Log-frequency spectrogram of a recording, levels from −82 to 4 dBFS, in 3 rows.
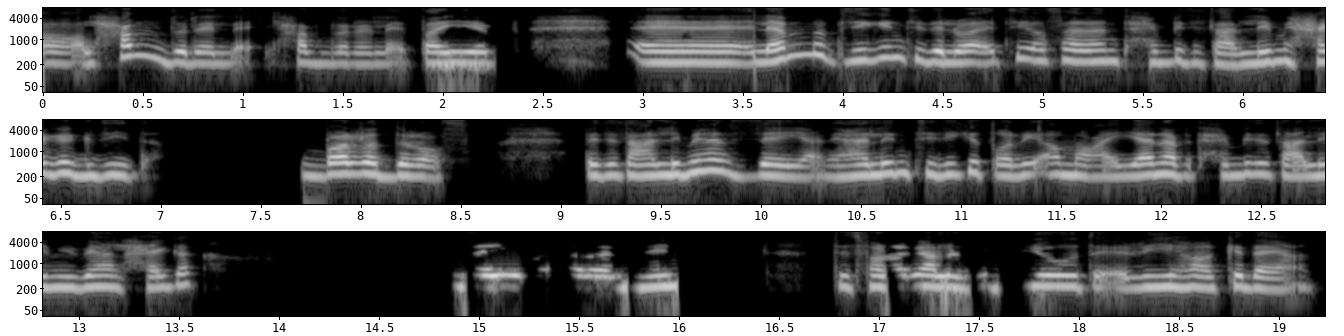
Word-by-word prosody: آه، 225 -1 -1
الحمد 320 +2 0
لله، 220 -2 -2
الحمد 220 -2 -6
لله. 215 0 -8
طيب 225 0 +2 0.7
آآ، 235 -1 +4
لمّا 300 +12 +4
بتيجي 270 +2 -3
أنتِ 310 -3 -4
دلوقتي 235 +3 +1
مثلًا 255 -1 0
تحبّي 240 +1 -7
تتعلّمي 220 +5 -1
حاجة 245 +2 +1
جديدة 215 -1 -4 0.7
برّه 245 +3 +6
الدراسة، 210 -2 -1 0.6
بتتعلميها 225 +5 +2
إزاي، 215 -4 0
يعني 200 +1 -7
هل 220 +2 +2
أنتِ 250 -1 -2
ليكِ 235 +3 -2
طريقة 230 0 -2
معينة 225 +2 +1
بتحبّي 225 +2 -5
تتعلمي 220 -1 -1
بيها 230 +1 0
الحاجة؟ 225 +4 -4 1.3
زَي - - -5 0.3
مثلًا 230 - -3
إن 220 - 0
أنتِ 240 - +3 0.7
تتفرّجي 235 +1 -1
على 230 -3 +5 0.2
فيديو، 240 -1 +3
تقريها، 225 0 -1
كده 220 0 0
يعني. 195 -1 -4
230 Hz, 125 wpm, -22 LUFS, 220-245 Hz, 1.3 s, برّه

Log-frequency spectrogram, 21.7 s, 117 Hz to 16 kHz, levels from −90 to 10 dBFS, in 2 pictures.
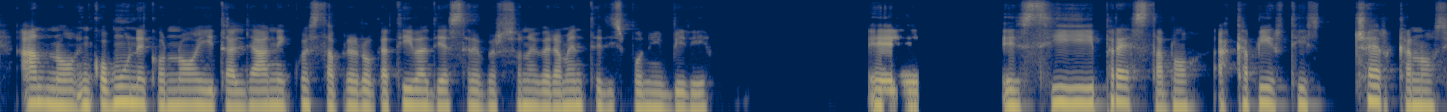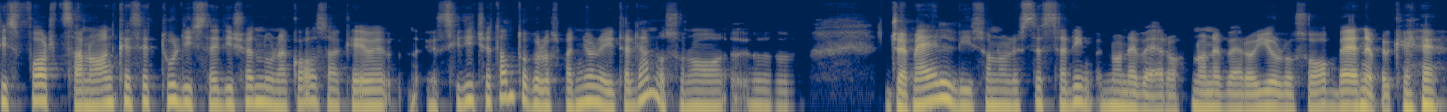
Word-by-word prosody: hanno 165 -3 +2
in 160 - +1
comune, 170 +1 +2
con 155 0 -5
noi 155 0 0
italiani, 155 +1 -1
questa 155 -2 -4
prerogativa 155 +1 -1
di 155 +1 -4
essere 150 0 -3
persone 150 +1 -4
veramente 150 +1 -2
disponibili. 140 -1 -4 1.2
E 155 -1 +4 0.8
e 155 0 +2
si 170 +2 0
prestano 155 -5 -2
a - - -3
capirti 170 0 -3
s 165 +1 -17 0.2
cercano, 160 -5 0
si 170 +5 -2
sforzano, 180 -4 +1
anche 175 +2 +2
se 180 0 -2
tu 195 +2 +1
gli 175 -2 +2
stai 165 0 -1
dicendo 175 +2 +1
una 155 -1 +1
cosa 170 0 -2
che 155 0 +2 0.3
ehm, 160 - -7
si 170 - -6
dice 195 0 +1
tanto 220 0 +1
che 170 - 0
lo 155 - +3
spagnolo 160 +4 +1
e 160 - +3
l'italiano 165 - +1
sono, 150 -1 -2
uhm, 150 -2 -7 0.7
gemelli, 165 +3 +5
sono 155 +1 -1
le 150 - -1
stessa 160 +1 -2
lin 175 +1 0
non 150 -1 0
è 140 - +2
vero 125 -1 -2
non 140 -2 +1
è - - +2
vero, 135 -1 0
io 145 +1 +3
lo 135 -1 0
so 140 +4 -1
bene 150 -1 +6
perché 150 +4 +2
155 Hz, 165 wpm, -23 LUFS, 150-170 Hz, 1.2 s, bene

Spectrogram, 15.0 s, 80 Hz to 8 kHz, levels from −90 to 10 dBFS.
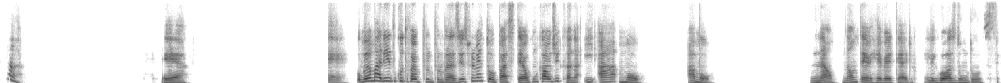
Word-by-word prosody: Ah. - - -1 2.1
É. 155 -4 +2 2.1
É. 150 -1 -6
O - - +1
meu 265 +5 +7
marido 300 -2 +3
quando 295 -5 -2
foi 245 -3 +4
para - - -13
o - - -28
para 220 - -8
o - - -6
para 205 +1 -6
o - - -4
Brasil 200 +3 +2
experimentou 280 -3 -1
pastel 190 -2 +3
com 235 +1 -10
caldo 245 -1 +4
de 275 +3 -3
cana 160 - -2
e 205 0 -7
amou, 200 - 0 0.7
amou. 185 -9 -2 1.5
Não, 175 -7 0
não 190 +4 -2
teve 195 -3 +3
revertério. 175 -8 -1
Ele 160 +3 -6
gosta 175 +1 +5
de 165 - -6
um 160 -1 -5
doce. 140 -2 -9
195 Hz, 130 wpm, -26 LUFS, 170-235 Hz, 2.1 s, meu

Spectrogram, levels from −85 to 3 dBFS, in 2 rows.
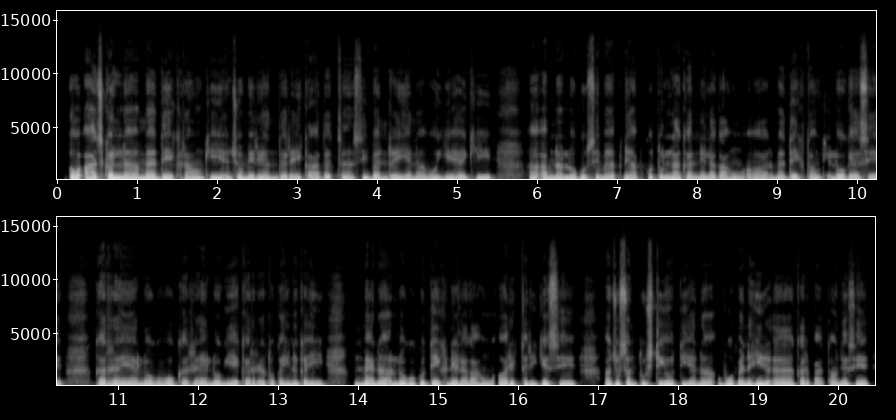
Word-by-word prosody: तो 190 - +7
आजकल 170 0 +5
ना, 155 0 +5
मैं 155 0 +4
देख 145 +1 +2
रहा 150 -2 +1
हूँ 145 0 +2
कि 155 0 +2 0.2
जो 150 - +4
मेरे 140 +1 +2
अंदर 140 0 -1
एक 140 0 -3
आदत-सी 140 +1 -2
बन 140 -1 +1
रही 135 -1 +1
है 130 - 0
ना, 150 +4 -3
वो 165 -1 -1
ये 155 +1 -1
है 155 0 +1
कि 165 +2 -3 0.5
अ, - - +1
अब 155 +1 +1
ना 190 +1 +1
लोगों 165 -2 +1
से 165 +1 -4
मैं 170 0 -1
अपने 160 0 -3
आप 155 -1 -4
को 170 - -1
तुलना 145 0 +2
करने 130 -1 0
लगा 130 0 -1
हूँ 140 +2 -3 0.2
और 135 0 -3
मैं 145 -1 -1
देखता 135 +1 -1
हूँ 140 - 0
कि 140 - -12
लोग 140 0 +1
ऐसे 135 +1 -1 0.5
कर 140 -1 +3
रहे 135 +1 +2
हैं, 135 0 0
लोग 135 0 0
वो 135 +1 +1
कर 135 -2 -1
रहे 130 0 -2
हैं, 135 - +1
लोग 135 -1 0
ये 135 +1 +1
कर 135 - 0
रहे 135 - -2
हैं, 165 - -1
तो 180 - -1
कहीं 165 -2 -1
न 175 0 0
कहीं 170 +1 0 0.5
मैं 155 0 +3
ना, 170 -1 +1
लोगों 145 +1 +1
को 165 +1 0
देखने 145 +1 +1
लगा 130 -2 0
हूँ 170 +5 -2
और 155 +1 +1
एक 160 0 -2
तरीके 155 0 0
से 170 +1 -2 0.4
अ, 140 - +4
जो 155 +3 +1
संतुष्टि 140 +2 -1
होती 145 -3 +1
है 145 0 -1
ना, 165 +3 -1
वो 160 +3 -1
मैं 185 - +3
नहीं 145 0 +4
अ, 130 -1 +1
कर 130 -1 0
पाता 120 +1 -5
हूँ। 130 +1 0
जैसे 135 +2 0
145 Hz, 245 wpm, -25 LUFS, 135-160 Hz, 0.5 s, तो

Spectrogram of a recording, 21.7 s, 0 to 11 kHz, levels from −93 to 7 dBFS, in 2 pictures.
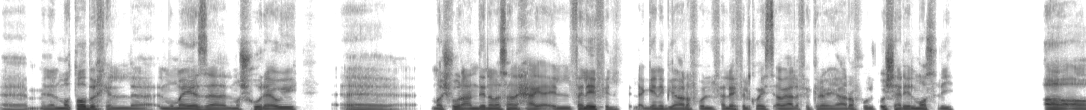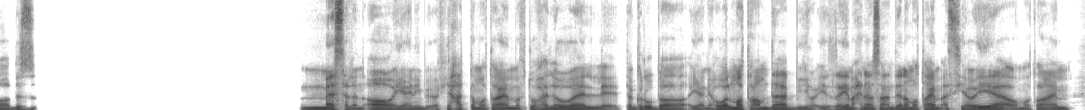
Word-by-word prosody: آآ، 95 -1 -10
من 105 - -5
المطابخ 125 +6 +4
ال 95 -1 -3
المميزة 105 +3 0
المشهورة 100 +4 0
أوي 110 +1 +2 0.4
آآ، 90 -1 -8 0.2
مشهور 110 +3 +1
عندنا 105 +1 +2
مثلًا 110 0 +2
حاج 100 0 +2
الفلافل، 100 +1 +2
الأجانب 105 +2 -2
بيعرَفوا 100 +1 -1
الفلافل 100 +1 -2
كويس 100 0 -2
أوي 100 -1 +1
على 90 -1 -1
فكرة، 100 -1 -5
يعرَفوا 95 +2 -3
الكشري 105 +2 +1
المصري. 100 -1 -1 0.9
آه، 115 -2 +5 0.2
آه، - - -4
بالض 105 +2 -4 2.7
مثلًا 120 -4 +2
آه، 115 -3 +3
يعني 100 0 -3
بيبقى 100 0 -7
في 105 - -6
حتى 125 +1 -3
مطاعم 120 +2 +1
مفتوحة 115 +3 -4
اللي 110 -1 0
هو 115 +2 +4
للتجربة 105 -1 -1
يعني 95 -1 -4
هو 115 +2 +3
المطعم 115 -4 +2
ده 115 +3 +3
بي 105 -2 -5
زي 115 +6 0
ما 130 - +1
إحنا 120 -1 -1
مثلًا 120 +1 0
عندنا 120 +4 +1
مطاعم 125 +4 0
آسيوية 125 +5 +2
أو 105 +1 -2
مطاعم 115 +4 -3
105 Hz, 140 wpm, -24 LUFS, 100-115 Hz, 2.7 s, آه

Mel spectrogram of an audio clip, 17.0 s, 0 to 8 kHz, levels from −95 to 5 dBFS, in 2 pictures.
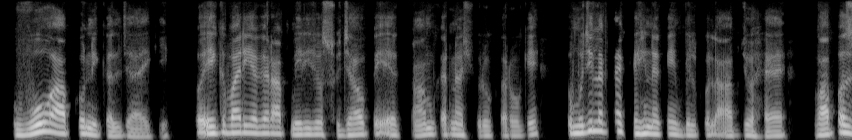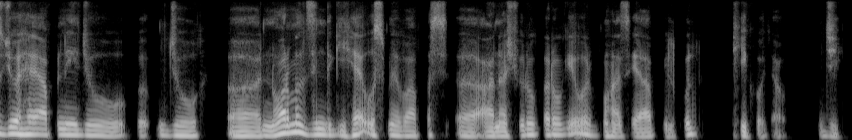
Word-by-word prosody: वो 145 +12 +7
आपको 145 -2 +3
निकल 110 -8 0
जाएगी। 80 -3 -8 0.3
तो 85 - +3
एक 150 - +5
बारी 160 0 +3
अगर 150 -1 +2
आप 140 -1 +1
मेरी 120 +1 +1
जो 125 0 0
सुझाव 115 +2 -2
पे - - -1
अ, - - +1
काम 110 +3 -3
करना 125 -2 -3
शुरू 100 -2 -6
करोगे, 100 +5 -5
तो 145 +2 -8
मुझे 155 +6 +5
लगता 195 -1 +1
है - - +3
कहीं 140 +1 +5
न 135 -2 +3
कहीं 130 0 -3
बिल्कुल 110 0 -5
आप 100 +1 -4
जो 105 -4 -1
है 100 +2 -2 0.3
वापस 140 +8 +4
जो 140 - +7
है 125 0 +5
अपनी 120 -1 +1
जो 95 -3 -1 0.2
अ, - - -6 0.2
जो 100 -2 -1 0.4
अ, - - -2 0.3
नॉर्मल 150 - +5
ज़िंदगी 115 -4 0
है, 120 - +3
उसमें 110 -1 -1
वापस 100 +2 -5
अ, - - -4 0.3
आना 95 0 +2
शुरू 115 +2 -1
करोगे 115 +1 -1
और 125 - 0
वहाँ 90 -2 -2
से 85 +1 -8
आप 85 - -4
बिल्कुल 80 +11 -6 0.4
ठीक - - -4
हो - - -11
जाओगे। 90 - -23
जी। 80 -6 -8
115 Hz, 195 wpm, -24 LUFS, 100-135 Hz, 0.4 s, वो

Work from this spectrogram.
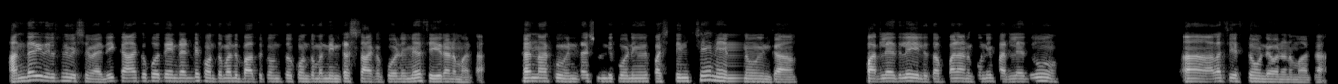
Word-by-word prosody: అందరికి 190 +7 +3
తెలిసిన 165 +1 -2
విషయమే 145 -3 -3
అది, 150 +5 0
కాకపోతే 160 +1 +1
ఏంటంటే, 150 +2 0
కొంతమంది 145 0 0
బద్దకంతో, 140 +1 -2
కొంతమంది 135 0 -1
ఇంట్రస్ట్ 140 +1 0
రాకపోయడం 130 0 -1
మీద 155 - +4
చేయరనమాట. 130 -5 +1 0.5
కానీ 155 +1 +6
నాకూ 150 +1 0
ఇంట్రస్టుండి 145 +1 -2
పోనీ, 140 0 0 0.2
ఫస్ట్ 135 - -2
నుంచే 155 +7 0
నేను 145 -4 0
ఇంకా 120 0 +2 0.9
పర్లేదులే, 145 +3 +2
ఈళ్ళు 135 -2 -4
తప్పని 145 +3 +1
అనుకోనీ 140 +2 -5
పర్లేదూ 135 +4 -2 1.5
ఆ! - - +7 0.2
అలా 150 +3 +2
చేస్తూ 145 -1 -2
ఉండేవాడిననమాట. 115 -4 -2
140 Hz, 135 wpm, -25 LUFS, 135-150 Hz, 1.5 s, ఆ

